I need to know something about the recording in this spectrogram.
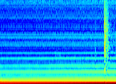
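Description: Steady electrical mains hum with a buzzy series of overtones in the audio feed, growing slightly louder through the pause.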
